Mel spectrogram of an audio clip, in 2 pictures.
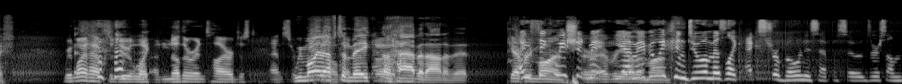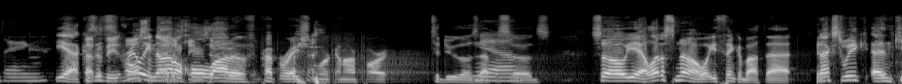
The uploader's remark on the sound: Our special guest (via a kind of flaky telephone line).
